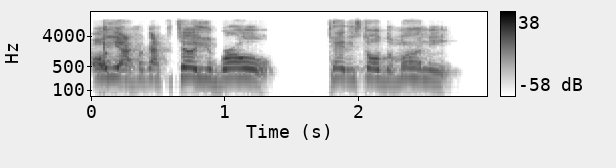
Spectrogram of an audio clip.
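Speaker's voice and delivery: high put-on Latin accent. Recapping a show's plot, voicing a character's line in a Latin accent like Speedy Gonzalez. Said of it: "that was my best Latin accent".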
